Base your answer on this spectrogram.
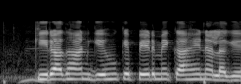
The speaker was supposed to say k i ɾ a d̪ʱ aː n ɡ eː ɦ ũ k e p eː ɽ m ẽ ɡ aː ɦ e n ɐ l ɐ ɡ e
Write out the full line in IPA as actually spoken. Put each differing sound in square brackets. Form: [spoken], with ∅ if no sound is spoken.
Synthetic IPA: k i ɾ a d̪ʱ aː n ɡ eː ɦ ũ k e p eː ɽ m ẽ [k] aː ɦ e n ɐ l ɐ ɡ e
